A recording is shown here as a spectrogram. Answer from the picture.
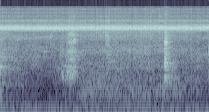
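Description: Steady high-pitched trilling of crickets, with a faint low rumble underneath and a couple of faint clicks.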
